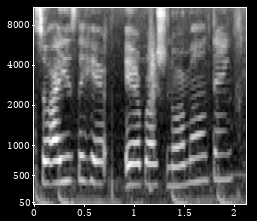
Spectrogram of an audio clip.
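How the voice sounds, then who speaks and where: Casting: female tutorial creator, very high girlish voice, informal step-by-step explaining, music underneath. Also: fairly even intonation, a little fast. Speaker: video creator giving a tutorial. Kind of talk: casual step-by-step tutorial voice-over.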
